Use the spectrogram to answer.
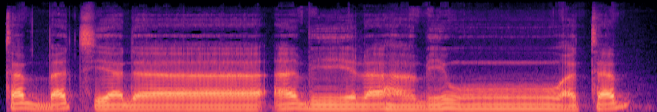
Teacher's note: Yang pertama sukunkan terlebih dahulu ya. Kemudian ya waqaf dengan memberhentikannya. Lalu yang ketiga adalah memantulkannya karena dia huruf qalqalah ya. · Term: qalqalah akbar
